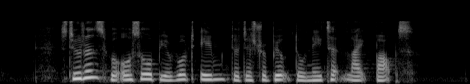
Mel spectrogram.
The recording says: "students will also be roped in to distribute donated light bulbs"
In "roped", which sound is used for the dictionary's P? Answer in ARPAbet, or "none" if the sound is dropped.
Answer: none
